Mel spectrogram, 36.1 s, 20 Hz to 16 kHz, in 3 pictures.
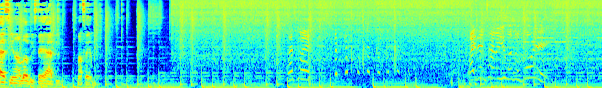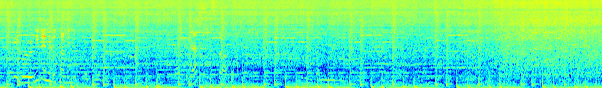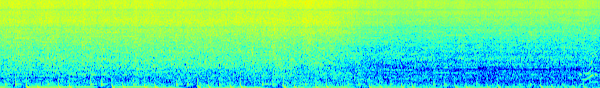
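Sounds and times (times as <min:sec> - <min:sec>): music with pulsing bass beat: 0:00.0 - 0:34.3
fountain water falling: 0:03.3 - 0:36.0.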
